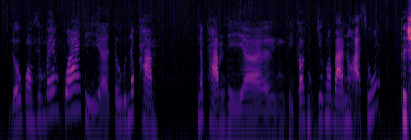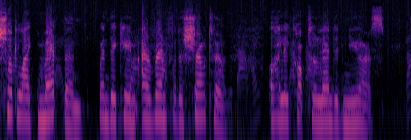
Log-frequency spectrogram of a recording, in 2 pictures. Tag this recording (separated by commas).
Speech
